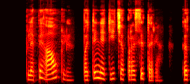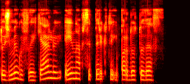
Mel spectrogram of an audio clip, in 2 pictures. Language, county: Lithuanian, Utena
